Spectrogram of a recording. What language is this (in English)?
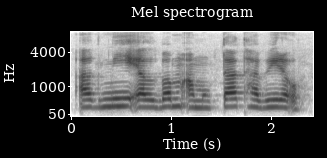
Manipuri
